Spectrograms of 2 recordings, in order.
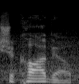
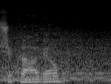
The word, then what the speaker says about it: Chicago: You know, like Chicago. There's somehow an AW in the middle of Chicago. Like your entire jaw just goes slack.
